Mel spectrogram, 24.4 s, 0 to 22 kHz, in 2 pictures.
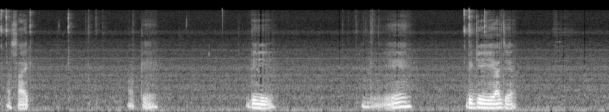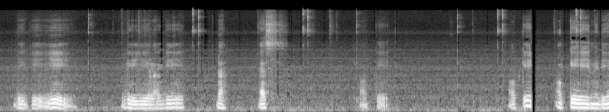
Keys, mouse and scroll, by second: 0.9-2.1 middle drag, 2.1 Tab, 3.0 Tab, 10.1-13.0 middle drag, 19.6-21.9 middle drag, 22.8 click.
